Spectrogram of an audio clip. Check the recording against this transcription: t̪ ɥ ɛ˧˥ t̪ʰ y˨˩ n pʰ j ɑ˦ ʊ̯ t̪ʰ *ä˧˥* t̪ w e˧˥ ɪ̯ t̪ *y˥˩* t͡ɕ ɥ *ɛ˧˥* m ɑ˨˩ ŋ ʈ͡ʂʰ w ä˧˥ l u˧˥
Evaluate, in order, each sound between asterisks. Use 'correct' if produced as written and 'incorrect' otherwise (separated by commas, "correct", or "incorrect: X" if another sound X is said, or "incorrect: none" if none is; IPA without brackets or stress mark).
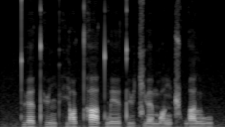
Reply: incorrect: ä˥˩, incorrect: y˧˥, correct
